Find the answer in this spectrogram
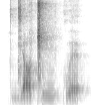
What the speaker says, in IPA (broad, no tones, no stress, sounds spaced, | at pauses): dʲ ɑ ǁ iː kʷ ɛ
